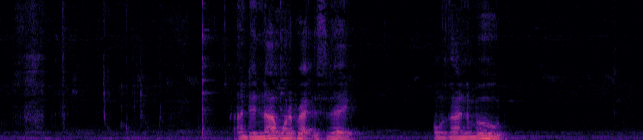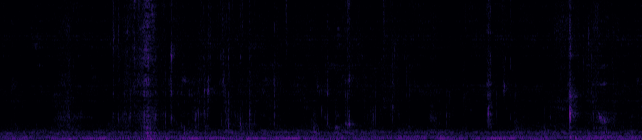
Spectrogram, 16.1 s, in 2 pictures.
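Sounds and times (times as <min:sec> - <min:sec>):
man chewing: 0:00.0 - 0:02.9, 0:07.6 - 0:16.0.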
